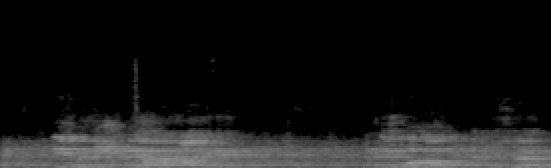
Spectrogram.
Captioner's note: speaking in foreign language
